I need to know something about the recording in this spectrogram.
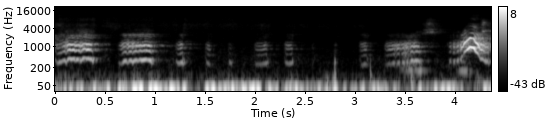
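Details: Puppy giving a run of short, whiny yips and whimpers with a rising-falling, tonal quality, ending in a sharper yelp, against a steady noisy background with faint voices.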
